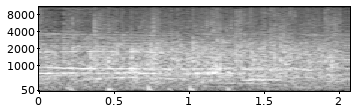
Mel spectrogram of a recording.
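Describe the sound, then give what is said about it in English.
A large crowd at Twins Fest applauds steadily, a dense wash of overlapping claps that holds at an even, fairly loud level for a couple of seconds, with a faint murmur of voices underneath. “So nice to see this crowd.”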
